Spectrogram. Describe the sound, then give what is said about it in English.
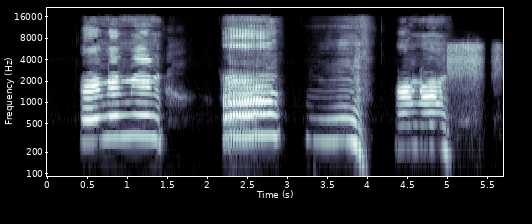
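Someone voices a creature's roaring scream in four loud, drawn-out bursts, with strained, groaning tones and a falling wail, separated by short pauses, without any words. “Yeah, actually, even his scream when they trapped him in the Sarlacc pit, it was more just like a roar”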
